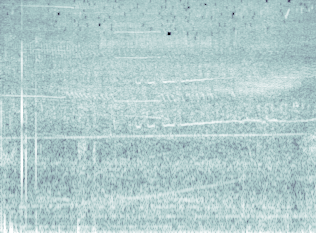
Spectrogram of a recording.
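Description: Food sizzling in an air fryer after its motor stops: a steady, even hiss with faint crackles and a few sharper pops early on, holding at a constant low level with no voices.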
